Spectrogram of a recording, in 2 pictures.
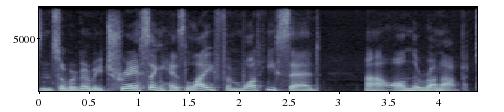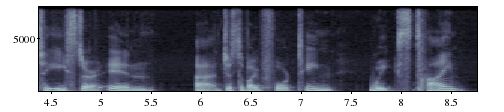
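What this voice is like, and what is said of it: Northern Irish accent. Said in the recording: “my Northern Irish accent ... I say the verb to look and the male name look the same”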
